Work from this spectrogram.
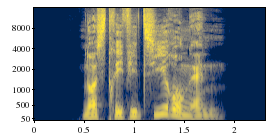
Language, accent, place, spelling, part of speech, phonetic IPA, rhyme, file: German, Germany, Berlin, Nostrifizierungen, noun, [nɔstʁifiˈt͡siːʁʊŋən], -iːʁʊŋən, De-Nostrifizierungen.ogg
- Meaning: plural of Nostrifizierung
